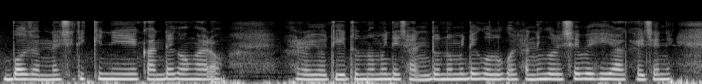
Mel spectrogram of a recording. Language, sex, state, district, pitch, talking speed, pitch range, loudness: Chakma, female, Tripura, Dhalai, 235 Hz, 170 wpm, 230-245 Hz, -14 LUFS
